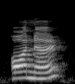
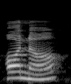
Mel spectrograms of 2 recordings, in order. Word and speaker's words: honor: Honest, honor. Both these words begin with the phonic sound O, a vowel sound. Hence, we say an honest man. It's an honor because H is silent in these words.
